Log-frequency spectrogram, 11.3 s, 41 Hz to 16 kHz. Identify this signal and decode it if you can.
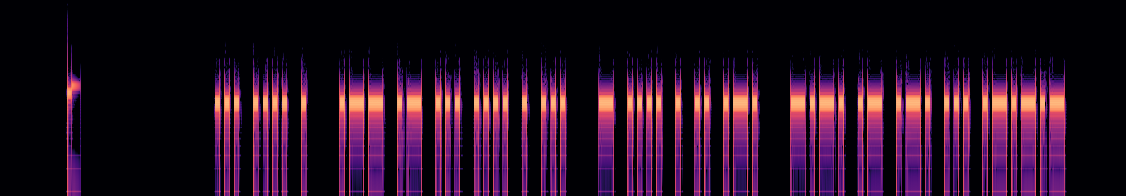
Morse code, heard as a keyed tone, about 25 wpm, 700 Hz. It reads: SHE WASHES THEIR CARS.
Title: Easy Phrases 25wpm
